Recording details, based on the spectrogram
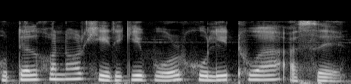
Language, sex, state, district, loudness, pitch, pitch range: Assamese, female, Assam, Kamrup Metropolitan, -15 LUFS, 210 Hz, 195-220 Hz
